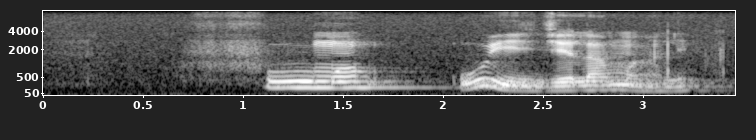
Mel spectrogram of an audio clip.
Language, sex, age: Tsonga, male, 20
